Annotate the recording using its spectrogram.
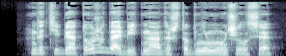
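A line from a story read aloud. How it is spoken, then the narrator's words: Angry laughter. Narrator (Russian): Зло засмеялась она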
